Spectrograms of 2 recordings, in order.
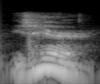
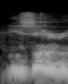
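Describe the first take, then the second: First: Said in the usual way. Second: Soft, high, hushed excited aside; hushed excited murmur. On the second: Retold or imitated. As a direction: whisper the news so he can't hear. Excited crowd spotting the star.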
